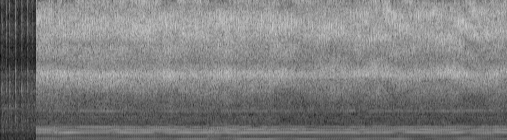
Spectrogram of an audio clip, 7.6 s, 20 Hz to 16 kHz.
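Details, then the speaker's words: Roadside-found Poulan Pro PP28 two-stroke string trimmer after carburetor work, run at part to high throttle: a high steady buzz that sags briefly coming off high speed, then recovers. A lean condition is suspected, and possibly a failing crank seal. "Sort of running into this before where you come off high speed. Sounds like it's going to stall from a lean condition and then slows down a bit."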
